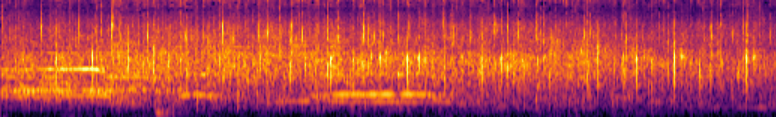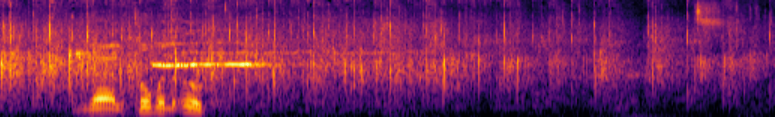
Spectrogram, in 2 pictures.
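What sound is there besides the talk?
audience applause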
